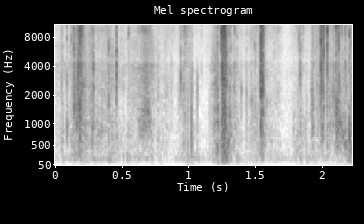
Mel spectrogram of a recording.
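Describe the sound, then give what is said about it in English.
Crinkling and crackling of thin plastic, with a few sharper snaps and crunches over about two seconds, as a water bottle's cap is twisted open and the bottle squeezed. “And, yeah, let's go ahead and crack the water.”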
